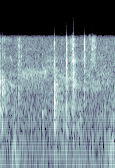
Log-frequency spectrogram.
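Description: Plastic Lego pieces clicking as they are handled and snapped together, a handful of irregular sharp clicks with the loudest about one and a half seconds in.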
